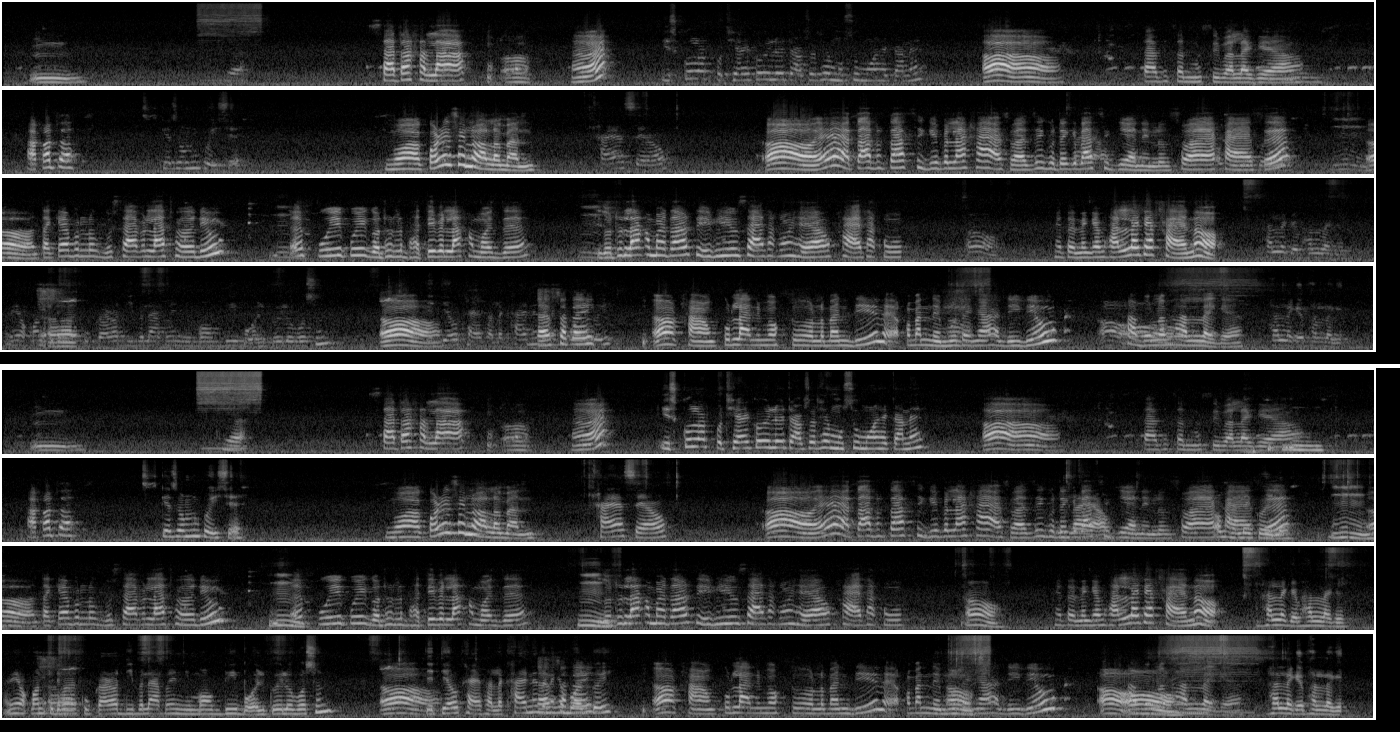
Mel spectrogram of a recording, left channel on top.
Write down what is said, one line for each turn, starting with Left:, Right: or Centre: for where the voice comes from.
Left: উম।
Right: সেইয়া
Left: চাহ তাহ খালা অ হা
Right: স্কুলত পঠিয়াই কৰি লৈ তাৰপিছতহে মোচোঁ মই সেইকাৰণে
Left: অহঁ অহঁ তাৰ পিছত মুচিব লাগে
Right: উম
Left: অহ আকৌ ত
Right: কেইজন কৰিছে।
Left: মই কৰিছিলো অলপমান।
Right: খাই আছে আৰু
Left: অ এ এটা দুটা ছিগি পেলাই খাই আছোঁ। আজি গোটেই
Right: ওলাই
Left: কেইটা
Right: আৰু
Left: ছিগি আনিলো, চৰাইয়ে
Right: অ
Left: খাই
Right: ভালেই
Left: আছে,
Right: কৰিলে উম
Left: অ', তাকে বোলো। গুচাই পেলাই থৈ দিওঁ।
Right: উম
Left: এ পুৰি পুৰি গ ভাটিবেলা সময়ত যে
Right: উম
Left: দিনতো ওলাই আমাৰ তাত টিভিও চাই থাকো সেয়াঁও খায় থাক।
Right: অহ।
Left: তেনেকে ভাল লাগে খাই ন
Right: ভাল লাগে, ভাল লাগে, আমি অকন কেতিয়াবা
Left: অ
Right: কুকাৰত দি পেলাই আপুনি নিমখ দি বইল কৰি ল'বচোন।
Left: অহ
Right: তেতিয়াও খাই ভাল লাগে খায়নে
Left: তাৰপিছতে
Right: তেনেকৈ বইল
Left: এই
Right: কৰি
Left: আহ খাওঁ কলা নিমখটো অলপমান দি অকণমান নেমু
Right: অঁ
Left: টেঙা দি দিওঁ
Right: অঁ
Left: খাবলৈ
Right: অঁ
Left: ভাল লাগে।
Right: ভাল লাগে ভাল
